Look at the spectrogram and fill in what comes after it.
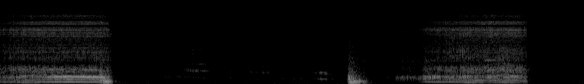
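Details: Sleeping dog snoring: two loud, rumbling, buzzy snores with a brief snort between them.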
